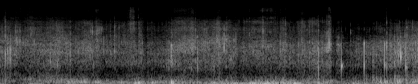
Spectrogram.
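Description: A sheet of crumpled paper is held in one hand beside a microphone and crinkled with the fingertips. A steady, close crackling rustle runs throughout, with brief bright snaps and a low, muffled rumble underneath.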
